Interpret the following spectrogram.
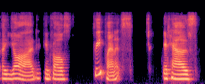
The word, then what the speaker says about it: yod: Yeah, yod, yod.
